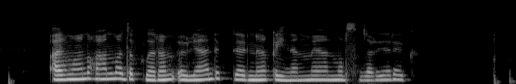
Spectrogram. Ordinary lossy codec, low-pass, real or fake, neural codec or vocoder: Opus, 24 kbps; 7.2 kHz; fake; codec, 16 kHz, 2 kbps, X-Codec, HuBERT features, trained on LibriSpeech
